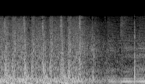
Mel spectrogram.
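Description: An AA-12 shotgun fires fully automatic in a rapid, loud, close burst of blasts that blur into a continuous rattle, with a few distinct final reports trailing off at the end.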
